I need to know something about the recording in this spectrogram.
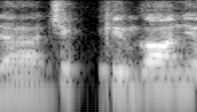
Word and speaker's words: chikungunya: You did mention Zika and chikungunya, and chikungunya as it's pronounced, and then it's filariasis, and then the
